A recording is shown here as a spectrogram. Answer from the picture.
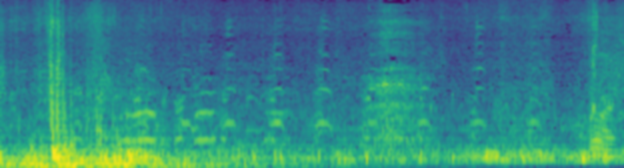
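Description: Geese honking in a rapid series of short calls, about three a second, for several seconds. Before the honks start there is a knock and some rumble in the boat.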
